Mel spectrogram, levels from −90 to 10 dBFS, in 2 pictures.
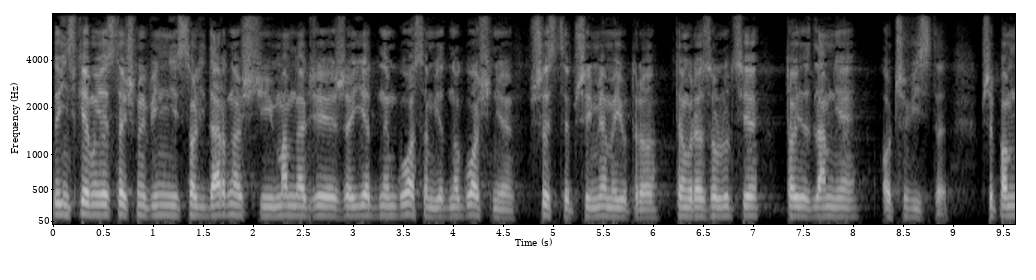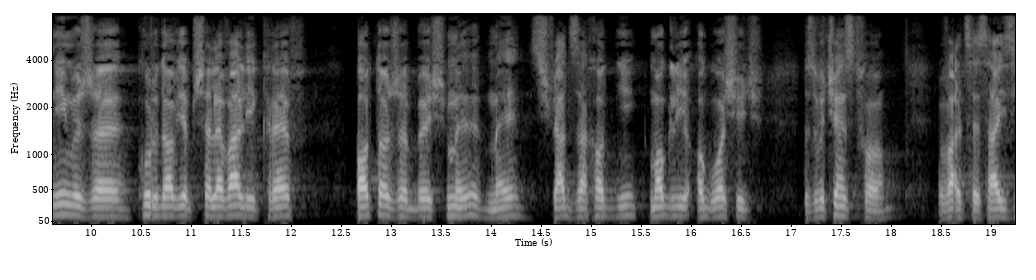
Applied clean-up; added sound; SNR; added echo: none; none; none; none.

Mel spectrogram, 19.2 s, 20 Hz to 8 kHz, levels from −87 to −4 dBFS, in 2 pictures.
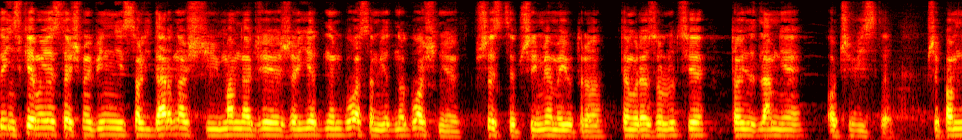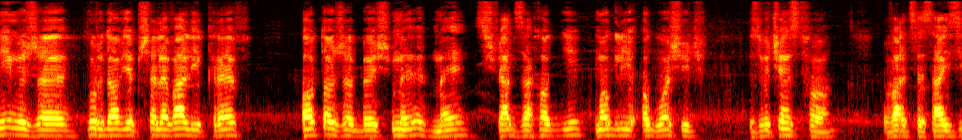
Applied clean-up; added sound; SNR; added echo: neural separator model SepFormer DNS4.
